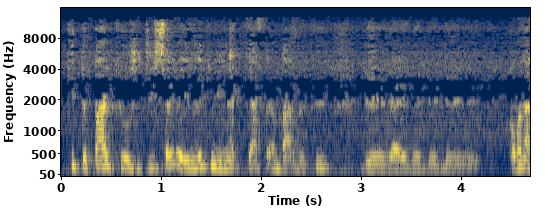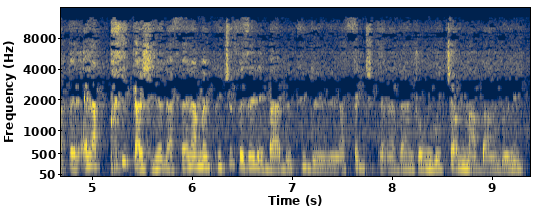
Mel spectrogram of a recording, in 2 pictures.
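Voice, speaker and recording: A woman's voice: fairly low pitch, fast, hardly any pauses, darkish tone. Defiant woman. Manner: defiant, addresses rivals directly with repeated challenges. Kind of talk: confrontational livestream rant. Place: Montreal. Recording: noisy background ambience.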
